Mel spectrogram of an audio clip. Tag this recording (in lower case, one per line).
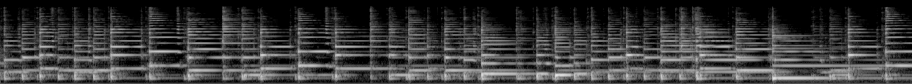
music
musical instrument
